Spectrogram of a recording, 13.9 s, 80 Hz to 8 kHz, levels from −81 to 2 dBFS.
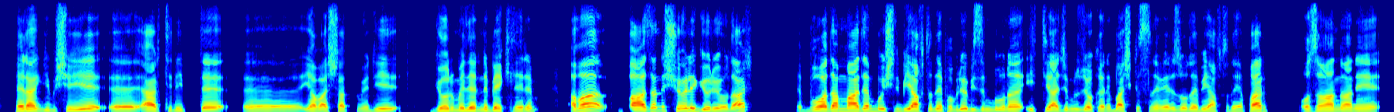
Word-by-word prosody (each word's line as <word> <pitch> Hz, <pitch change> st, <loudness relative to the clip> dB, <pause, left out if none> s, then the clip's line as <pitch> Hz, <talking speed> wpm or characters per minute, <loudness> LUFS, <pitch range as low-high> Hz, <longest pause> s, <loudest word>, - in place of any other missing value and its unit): herhangi 135 Hz, -1 st, +3 dB
bir 120 Hz, -, -12 dB
şeyi, 150 Hz, -, 0 dB
eee, -, -, +1 dB
erteleyip 130 Hz, +1 st, 0 dB
de, 145 Hz, +1 st, +1 dB, 0.2 s
eee, -, -, -6 dB, 0.6 s
yavaşlatmıyor, 125 Hz, -1 st, -2 dB
diye 120 Hz, 0 st, -2 dB, 0.3 s
görmelerini 140 Hz, +4 st, 0 dB
beklerim. 125 Hz, +5 st, -2 dB, 0.3 s
Ama 235 Hz, +3 st, +5 dB, 0.2 s
bazen 160 Hz, +9 st, +6 dB
de -, -, -7 dB
şöyle 195 Hz, -3 st, 0 dB
görüyorlar. 135 Hz, -6 st, 0 dB, 0.5 s
E, 125 Hz, -, -16 dB
bu 165 Hz, +3 st, +5 dB
adam 180 Hz, 0 st, +5 dB
madem 180 Hz, 0 st, +4 dB
bu 175 Hz, -, -1 dB
işini 165 Hz, -1 st, -8 dB
bir 175 Hz, -, +1 dB
haftada 170 Hz, 0 st, +3 dB
yapabiliyor 170 Hz, +1 st, -3 dB
bizim 155 Hz, +1 st, -9 dB
buna 165 Hz, +1 st, 0 dB
ihtiyacımız 150 Hz, +1 st, -3 dB
yok, 155 Hz, -, -1 dB
hani, 125 Hz, -1 st, -4 dB
başkasına 130 Hz, +1 st, -2 dB
veririz, 125 Hz, +3 st, -4 dB
o 135 Hz, -, -3 dB
da 125 Hz, -2 st, -2 dB
bir 110 Hz, -, -2 dB
haftada 105 Hz, -1 st, -5 dB
yapar. 140 Hz, -, +4 dB, 0.3 s
O 125 Hz, -, -4 dB
zaman, 135 Hz, +1 st, +2 dB
hani, 130 Hz, -2 st, -2 dB
140 Hz, 170 wpm, -24 LUFS, 130-170 Hz, 0.6 s, bazen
